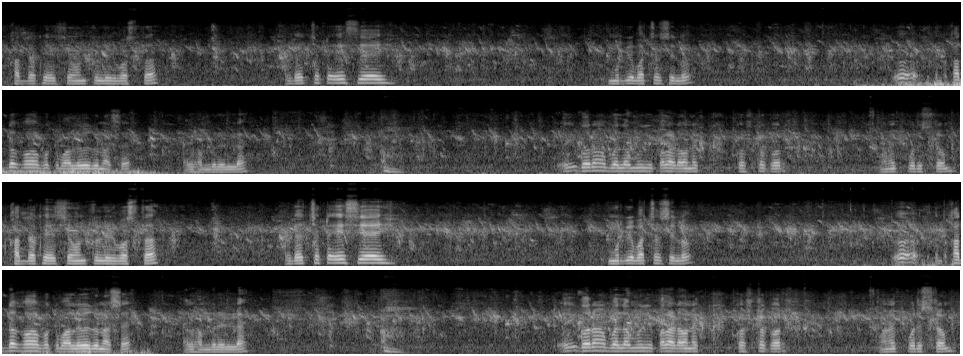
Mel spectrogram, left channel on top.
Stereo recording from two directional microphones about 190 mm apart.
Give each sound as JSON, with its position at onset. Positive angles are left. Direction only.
{"t": 0.1, "sound": "speech", "side_deg": -25}
{"t": 2.9, "sound": "speech", "side_deg": -10}
{"t": 6.2, "sound": "speech", "side_deg": 0}
{"t": 9.0, "sound": "speech", "side_deg": 0}
{"t": 11.7, "sound": "speech", "side_deg": 0}
{"t": 15.2, "sound": "a man's voice", "side_deg": 10}
{"t": 18.3, "sound": "speech", "side_deg": 0}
